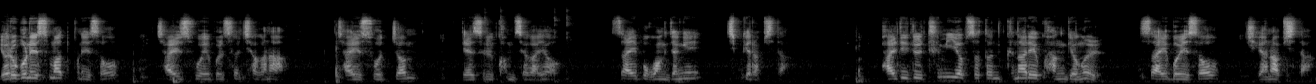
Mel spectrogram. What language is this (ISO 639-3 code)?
kor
